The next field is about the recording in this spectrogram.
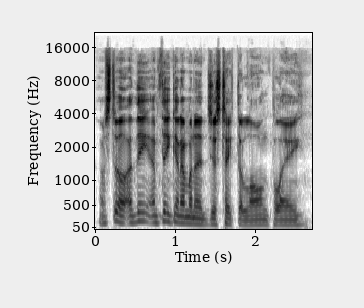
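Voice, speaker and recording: A man's voice: medium pitch, lively intonation, quick pace, no echo. A man streaming live, chatting casually and thinking aloud with many fillers as he trades. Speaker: streamer trading futures live.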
